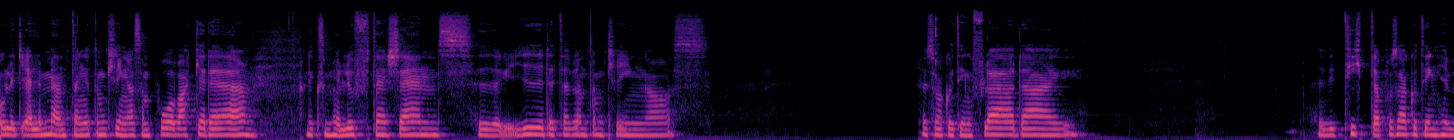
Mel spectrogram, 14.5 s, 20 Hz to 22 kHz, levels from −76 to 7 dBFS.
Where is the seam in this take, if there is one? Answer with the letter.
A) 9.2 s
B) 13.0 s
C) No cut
A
